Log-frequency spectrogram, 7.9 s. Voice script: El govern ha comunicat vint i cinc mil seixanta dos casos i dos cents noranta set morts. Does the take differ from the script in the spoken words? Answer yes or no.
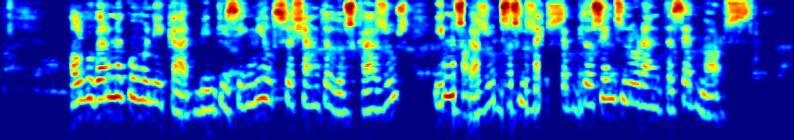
yes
